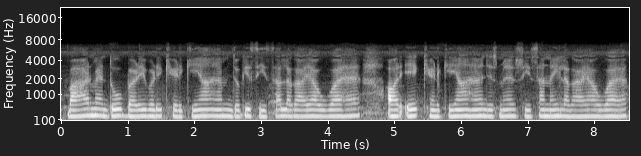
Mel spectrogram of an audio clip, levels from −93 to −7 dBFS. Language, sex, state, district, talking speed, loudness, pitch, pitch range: Hindi, female, Jharkhand, Deoghar, 160 wpm, -19 LUFS, 185 Hz, 180-190 Hz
